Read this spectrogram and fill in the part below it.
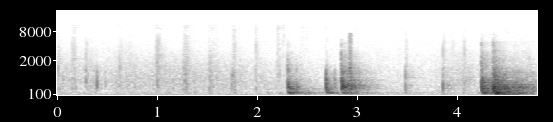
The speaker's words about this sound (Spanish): Corre hacia el interior de la casa.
